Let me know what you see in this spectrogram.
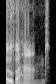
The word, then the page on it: overhand: British English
